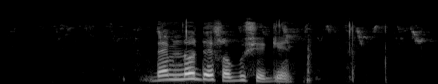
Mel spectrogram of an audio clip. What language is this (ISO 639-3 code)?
pcm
